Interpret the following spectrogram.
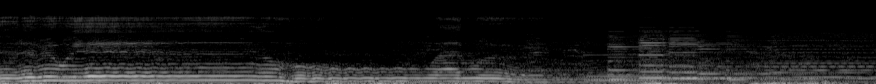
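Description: Live band music with a strummed acoustic guitar under long, held wordless vocal notes that step down in pitch a few times.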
